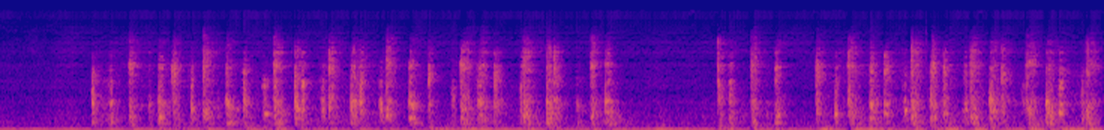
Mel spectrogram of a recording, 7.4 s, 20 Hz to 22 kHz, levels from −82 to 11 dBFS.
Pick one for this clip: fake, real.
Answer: fake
